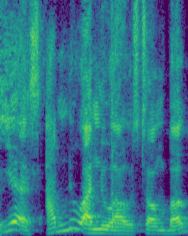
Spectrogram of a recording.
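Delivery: ordinary talk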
